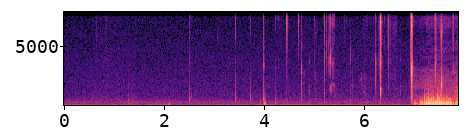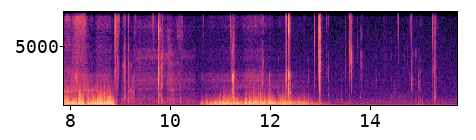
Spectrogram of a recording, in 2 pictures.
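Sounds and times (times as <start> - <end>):
mouth noises: 3.3 - 5.5, 6.1 - 15.4.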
